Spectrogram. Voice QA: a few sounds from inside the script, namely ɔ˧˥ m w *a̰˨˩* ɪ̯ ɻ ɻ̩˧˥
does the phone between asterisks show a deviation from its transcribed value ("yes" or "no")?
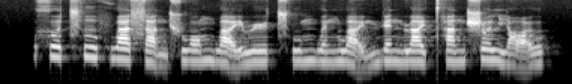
no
